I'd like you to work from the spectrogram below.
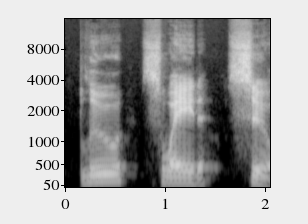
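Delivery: super slow, careful, each word spaced out. Announcing Noah's pick in the last race, super slow. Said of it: "I had to say that super slow".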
